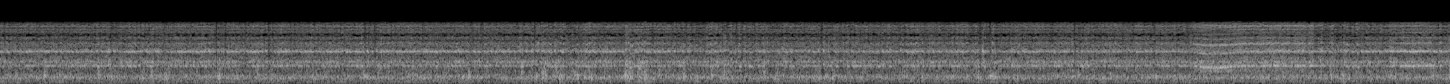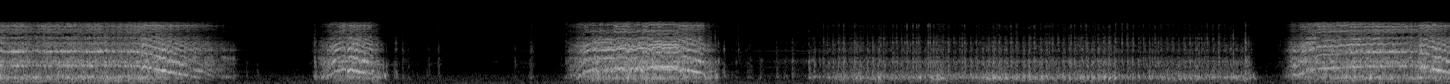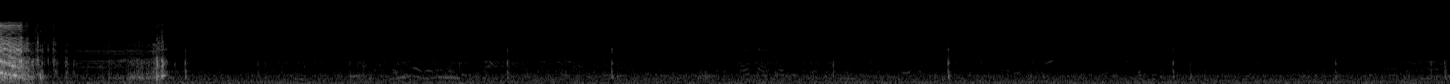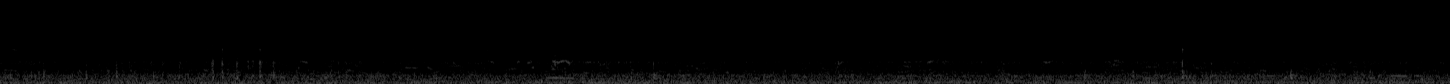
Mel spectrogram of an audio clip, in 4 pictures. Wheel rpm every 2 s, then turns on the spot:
230, 230, 230, 230, 230, 230, 230, 230, 30, 10, 110, 10, 20, 40, 100, 10, 0, 0, 0, 0, 0, 0, 0, 0, 0, 0, 0, 0, 0.
18-26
